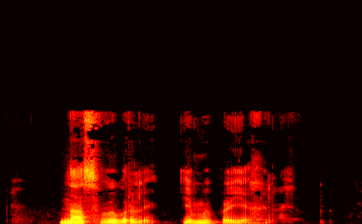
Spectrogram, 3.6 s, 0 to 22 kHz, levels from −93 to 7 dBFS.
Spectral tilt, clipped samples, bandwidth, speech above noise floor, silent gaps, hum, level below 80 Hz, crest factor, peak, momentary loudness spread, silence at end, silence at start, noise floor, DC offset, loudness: -6.5 dB/octave; under 0.1%; 11.5 kHz; 47 dB; none; none; -56 dBFS; 22 dB; 0 dBFS; 16 LU; 1 s; 0.6 s; -67 dBFS; under 0.1%; -20 LUFS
